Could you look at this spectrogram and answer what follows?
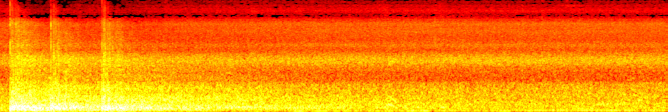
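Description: Aerial firework shells bursting: three loud bangs in the first second and a half, then a low rolling sound that dies away slowly over several seconds.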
